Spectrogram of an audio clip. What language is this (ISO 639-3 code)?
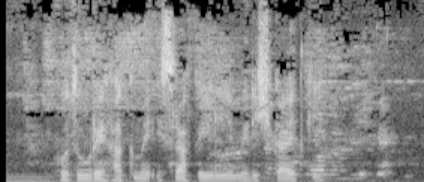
urd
